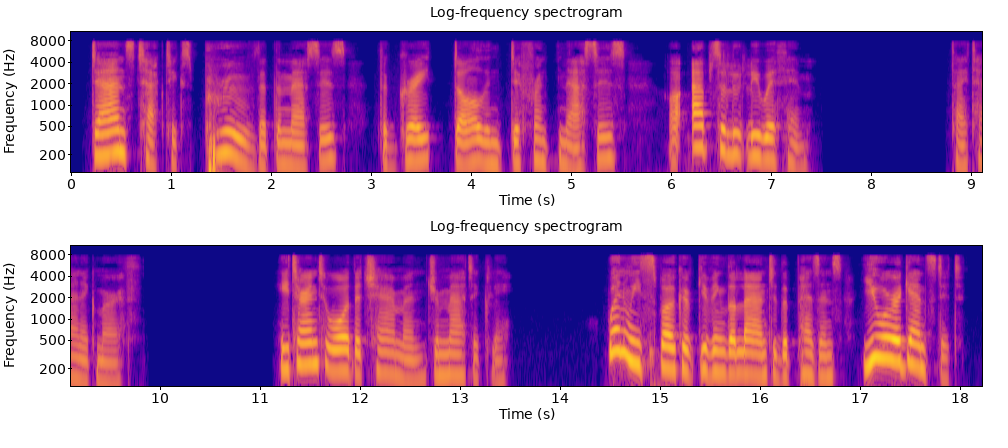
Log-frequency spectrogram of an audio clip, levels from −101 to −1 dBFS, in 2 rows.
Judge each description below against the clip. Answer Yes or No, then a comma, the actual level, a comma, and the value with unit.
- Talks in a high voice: No, medium, 170 Hz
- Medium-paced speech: No, slow, 115 wpm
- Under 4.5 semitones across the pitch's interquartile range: No, average, 5.1 semitones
